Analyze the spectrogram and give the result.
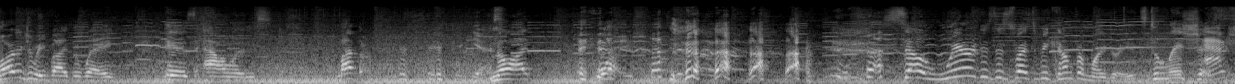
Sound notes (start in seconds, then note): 3.8 laughs; 6.7 both laugh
